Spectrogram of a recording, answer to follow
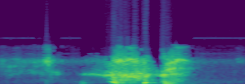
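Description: A man coughing: a quick run of about three loud coughs in the second half.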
